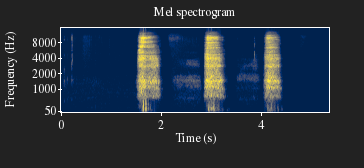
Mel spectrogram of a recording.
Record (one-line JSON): {"exhalation_length": "5.4 s", "exhalation_amplitude": 32768, "exhalation_signal_mean_std_ratio": 0.36, "survey_phase": "beta (2021-08-13 to 2022-03-07)", "age": "45-64", "gender": "Female", "wearing_mask": "No", "symptom_cough_any": true, "symptom_runny_or_blocked_nose": true, "symptom_fatigue": true, "symptom_headache": true, "symptom_onset": "3 days", "smoker_status": "Never smoked", "respiratory_condition_asthma": false, "respiratory_condition_other": false, "recruitment_source": "Test and Trace", "submission_delay": "2 days", "covid_test_result": "Positive", "covid_test_method": "RT-qPCR", "covid_ct_value": 17.7, "covid_ct_gene": "S gene", "covid_ct_mean": 18.3, "covid_viral_load": "1000000 copies/ml", "covid_viral_load_category": "High viral load (>1M copies/ml)"}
